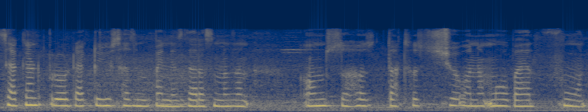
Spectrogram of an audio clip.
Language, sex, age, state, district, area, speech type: Kashmiri, female, 30-45, Jammu and Kashmir, Bandipora, rural, spontaneous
